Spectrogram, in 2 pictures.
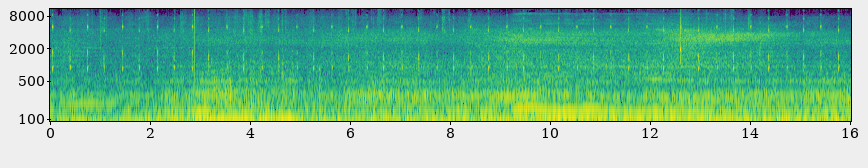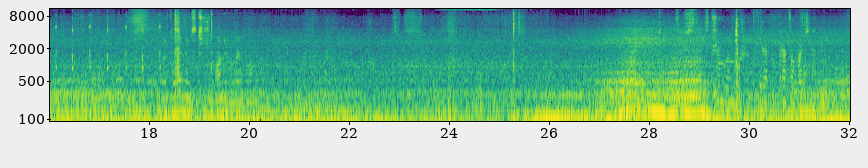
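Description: Interior noise of a moving car: steady engine and road rumble inside the cabin. It eases briefly as the car comes to a stop at a traffic light, then the engine picks up again as the car pulls away near the end.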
